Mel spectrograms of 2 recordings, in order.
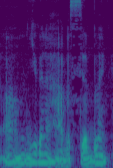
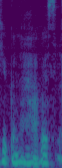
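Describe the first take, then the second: First: Faster, hushed retelling of the news; quicker retake. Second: Soft hushed false start; quiet start. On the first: Telling her daughter, a quicker hushed retake. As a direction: rush the line out softly. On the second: Telling her daughter, a soft hushed false start. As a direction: trail off quietly mid-word. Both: Shown as a demonstration. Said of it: "I'm like".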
